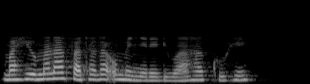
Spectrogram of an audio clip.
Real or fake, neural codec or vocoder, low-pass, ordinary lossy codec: real; none; 3.6 kHz; MP3, 24 kbps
